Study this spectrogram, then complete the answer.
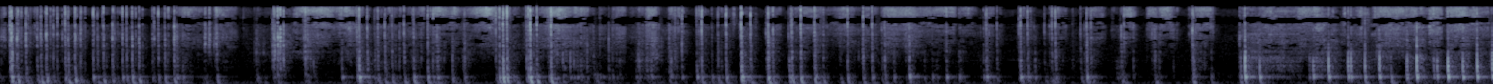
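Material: Cardboard, paper.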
